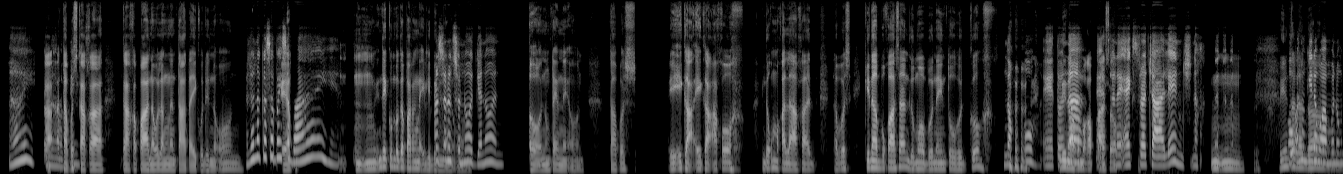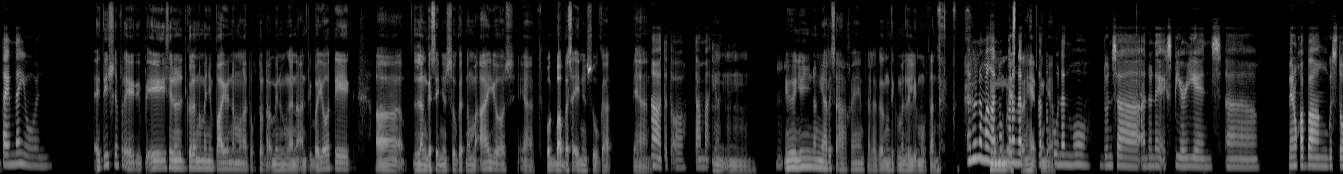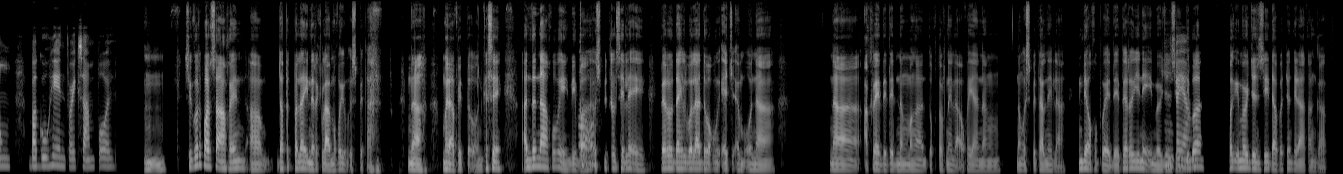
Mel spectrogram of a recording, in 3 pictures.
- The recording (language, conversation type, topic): Filipino, podcast, May karanasan ka na bang natulungan ka ng isang hindi mo kilala habang naglalakbay, at ano ang nangyari?
- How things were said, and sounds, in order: drawn out: "Ay"; chuckle; in English: "extra challenge"; chuckle; chuckle; in English: "for example?"; laughing while speaking: "ospital na"; in English: "accredited"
